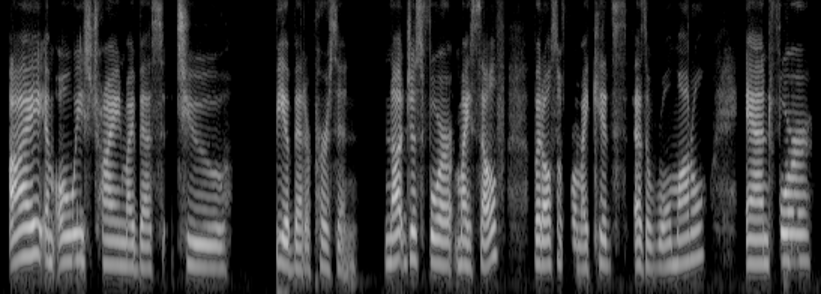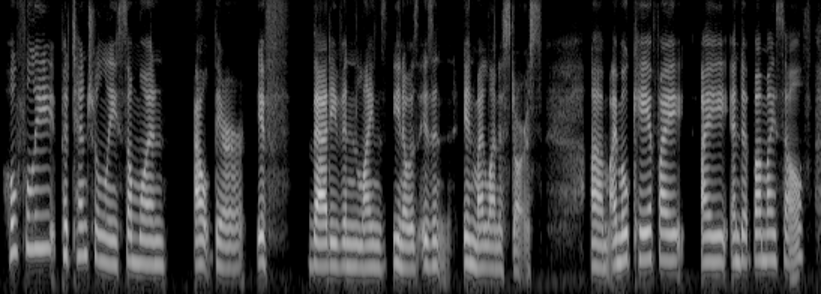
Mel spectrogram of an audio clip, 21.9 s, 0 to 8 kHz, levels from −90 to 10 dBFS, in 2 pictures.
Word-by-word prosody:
I 275 - +8
am 235 -3 0
always 230 +3 +2
trying 205 -2 0
my 190 -1 -1
best 180 - -5 0.3
to 185 -3 -2 0.6
be 225 -2 +3
a 195 - +6
better 175 0 -3
person. 185 -4 -8 0.4
Not 225 +3 +5
just 245 +1 +1
for 210 -3 +2
myself, 200 +5 +1 0.4
but 210 -1 +3
also 205 +2 +2
for 195 -2 -5
my 175 -1 -3
kids 205 -4 -5
as 200 -1 0
a 190 - -4
role 185 +2 -6
model 230 +7 -1 0.5
and 210 0 +3
for, 240 -1 +2 0.2
hopefully, 335 +7 -2
potentially, 260 -7 -3
someone 205 -2 -2 0.4
out 205 +5 +3
there 180 -2 -4 0.2
if 450 0 -3 0.2
that 195 -1 +7
even 190 -1 -2
lines 180 0 -2
you 215 -1 +1
know, 180 -2 0
i 180 - -3
isn't 200 -1 -4 0.2
in 220 -2 +1
my 180 -1 +1
line 175 -1 -2
of 170 - -9
stars. - - -7 0.6
Um, 185 -2 +1
I'm 205 +3 +2
okay 245 0 +2
if 255 +1 -4
I 235 -1 +3 0.3
I 225 0 0
end 225 +1 -4
up 225 - -5
by 240 0 +5
myself, 240 +3 -4
210 Hz, 150 wpm, -23 LUFS, 190-240 Hz, 0.6 s, I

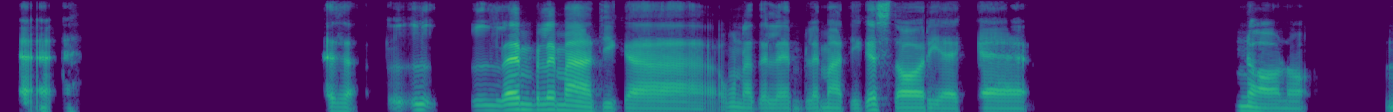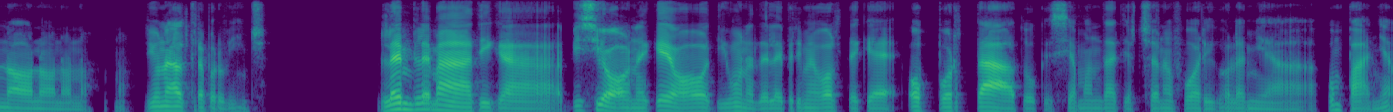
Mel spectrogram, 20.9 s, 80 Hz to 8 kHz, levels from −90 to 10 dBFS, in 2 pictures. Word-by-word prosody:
Eh-eh, - - +1
eh - - -12 1.9
Esat - - -2 0.2
l 150 - -7
l - - -8 0.5
l'emblematica, 110 - +3
una 110 -3 -5
delle 100 0 -3
emblematiche 100 +5 -2
storie 100 -4 +1
e 95 - -9
che 95 -1 -2 1.6
No, 100 -5 0
no. 90 -1 -8 0.6
No, 100 -3 -2
no, 90 -1 -6
no, 80 -1 -9
no, 80 -1 -16
no. - - -22
Di 110 - -10
un'altra 120 -2 +2
provincia. 95 -1 -10 0.9
L'emblematica 110 - +5
visione 100 -5 +2
che 130 0 +6
ho 105 0 +1
di 100 - -14
una 110 -3 -5
delle 95 +1 -4
prime 100 +1 -8
volte 100 -1 -4
che 95 0 -4
ho 120 -2 -1
portato, 110 -5 +2
che - - -19
siamo 100 0 -5
andati 95 -1 -7
a - - -12
cena 95 +3 -7
fuori 95 -2 -7
con - - -11
la 95 - -6
mia 80 -4 -10
compagna, - - -4
100 Hz, 125 wpm, -26 LUFS, 95-110 Hz, 1.9 s, che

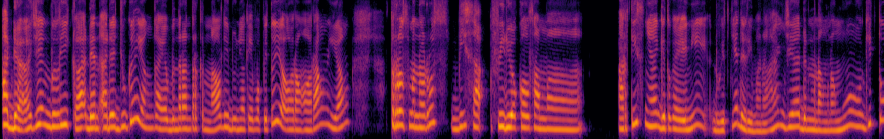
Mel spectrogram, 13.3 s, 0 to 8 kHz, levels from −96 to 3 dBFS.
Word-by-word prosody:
Ada 250 -7 +5
aja 320 +6 +2
yang 305 - 0
beli, 285 +3 +4
Kak, 245 -3 +2
dan 245 -1 +3
ada 255 +1 +4
juga 275 - 0
yang 255 -8 -4
kayak 220 -3 -1
beneran 230 +2 -1
terkenal 225 -2 -3
di 260 - -1
dunia 220 0 -4
K-pop 215 -1 -6
itu 365 - -1
ya 315 - 0
orang-orang 210 +10 -3
yang 255 +8 -3 0.7
terus-menerus 300 +2 +1
bisa 260 +3 -1 0.2
video 265 -2 +6
call 255 -2 +2
sama 225 -3 0 1.0
artisnya, 290 +5 0
gitu. 245 -1 +2
Kayak 210 -2 +2
ini 275 +2 -5
duitnya 195 - -3
dari 205 -7 +2
mana 180 +9 -5
aja 275 -1 -1
dan 230 -2 0
menang-menang 195 -1 -2
mulu, 285 +1 -3
gitu. 335 - -5
250 Hz, 165 wpm, -26 LUFS, 220-290 Hz, 1.0 s, video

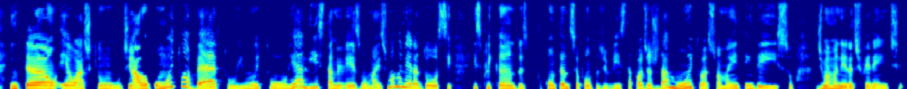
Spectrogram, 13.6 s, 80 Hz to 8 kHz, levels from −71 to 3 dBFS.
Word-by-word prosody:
Então, 235 +1 +6
eu 225 -2 +2
acho 220 0 -1
que 225 - -5
um 210 -2 -1
diálogo 230 +3 +3
muito 355 +10 0
aberto 240 - +1
e 205 - -4
muito 245 +2 -3
realista 260 -1 -1
mesmo, 205 -2 -2
mas 190 0 -4
de 280 - -10
uma 340 +2 0
maneira 310 -7 +1
doce, 215 0 -1 0.3
explicando, 225 -4 -1 0.3
contando 240 +1 +1
seu 230 +1 -5
ponto 210 -2 -3
de 185 -1 -8
vista 220 +4 -7
pode 225 0 -1
ajudar 225 +6 -1
muito 250 -1 +3
a 200 - 0
sua 190 -1 -6
mãe 185 +1 -1
a - - +1
entender 210 0 -1
isso 190 +2 -5 0.3
de 190 +1 -4
uma 200 - +5
maneira 195 -2 +3
diferente. 175 -7 -5
220 Hz, 160 wpm, -21 LUFS, 200-245 Hz, 0.3 s, Então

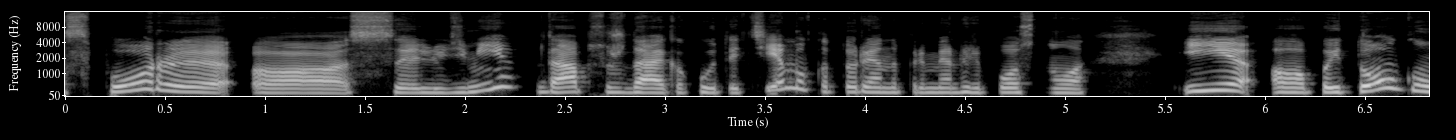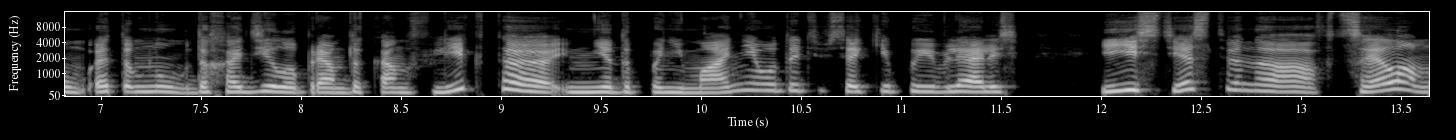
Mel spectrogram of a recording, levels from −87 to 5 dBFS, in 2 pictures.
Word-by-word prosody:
споры, 230 - +1
а, 175 -2 +1
с - - -6
людьми, 195 - -3 0.2
да, 210 0 +3
обсуждая 200 -3 0
какую-то 185 0 -7
тему, 330 - -1
которую 220 -2 -4
я, - - -3
например, 195 0 -7
репостнула. 190 -3 -5 0.5
И, 270 +4 +4
а, 200 -1 +1
по 200 +1 +1
итогу 240 - +2
это, 230 0 +2
м, 225 - -1
ну, 220 -5 -1
доходило 215 +1 +2
прям 195 -2 +1
до 220 - -1
конфликта, 215 - +2
недопонимания 210 +3 0
вот 275 -1 -4
эти 270 0 -5
всякие 235 -2 -2
появлялись. 225 -1 +1 0.4
И, 235 - +1
естественно, 285 -5 +2
а, - - -12
в - - -21
целом, 260 +1 +2
215 Hz, 145 wpm, -22 LUFS, 195-245 Hz, 0.5 s, И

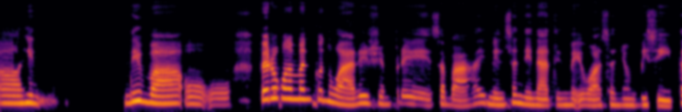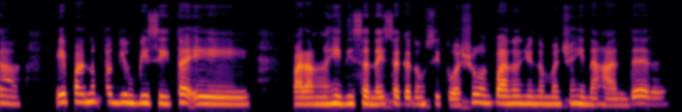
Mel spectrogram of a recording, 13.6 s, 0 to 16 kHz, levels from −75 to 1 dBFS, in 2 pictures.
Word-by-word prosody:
ah, 215 0 0
hin 260 +5 -4 0.7
'di 255 +6 +3
ba, 215 -4 +3
oo. 175 -3 -8 0.3
Pero 320 +3 +7
kung 345 -1 +3
naman 325 0 +3
kunwari 215 - 0
siyempre, 190 -3 -7
sa 185 +5 -6
bahay 165 +6 -3
minsan 190 +3 -5
'di 180 - -3
natin 165 0 -3
maiwasan 160 0 -5
'yong 165 -1 -9
bisita, 175 +5 -4 0.3
eh, 240 +2 +3
paano 245 +1 +3
'pag 240 -2 -3
'yong 220 -1 +1
bisita, 215 +1 +2
eh, 190 -2 +1 0.4
parang 190 0 +5
hindi 200 0 +2
sanay 195 -2 +2
sa 205 -3 +1
gano'ng 190 0 -1
sitwasyon, 200 +4 -2
paano 210 -1 +4
niyo 205 - 0
naman 195 0 -2
siya 210 0 -3
hina-handle? 180 +1 -1
195 Hz, 155 wpm, -21 LUFS, 180-215 Hz, 0.7 s, Pero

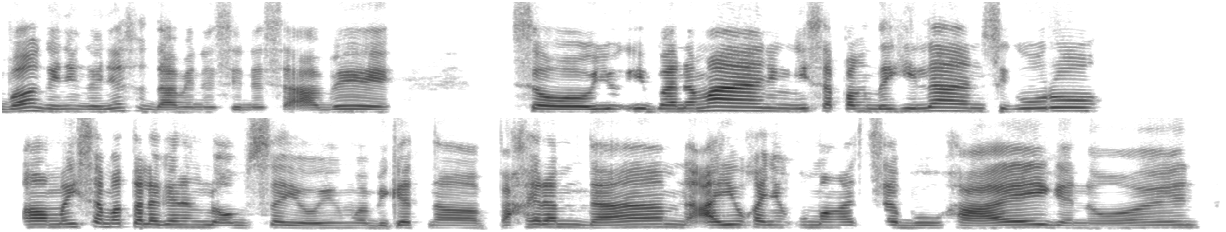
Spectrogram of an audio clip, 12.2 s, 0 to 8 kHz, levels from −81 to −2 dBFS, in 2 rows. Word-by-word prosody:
ba, 230 +6 +2
ganiyan-ganiyan 205 +1 -7
sa 205 - -17
dami 170 -1 -3
ng 170 - -14
sinasabi. 175 +3 -2 0.6
So, 190 -3 +2
yung 205 +1 -4
iba 215 -1 0
naman, 260 +1 +8
yung 215 - -9
isa 225 +1 -3
pang 215 -2 -3
dahilan, 230 +3 +2
siguro, 240 +3 -4 0.7
ah, 220 0 +5
may 230 - +1
sama 250 0 +1
talaga 225 -3 +1
ng 210 - -8
loob 185 0 -3
sa'yo, 180 -4 -4
yung 180 0 -14
mabigat 185 +3 -4
na 180 -1 -2
pakiramdam 220 0 +1
na - - 0
ayaw 210 0 -1
ka 220 - 0
niyang 200 -1 -8
umangat 200 0 -3
sa 205 - -2
buhay, 180 +4 +3
gano'n. 185 +4 -5
205 Hz, 165 wpm, -25 LUFS, 185-220 Hz, 0.7 s, naman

